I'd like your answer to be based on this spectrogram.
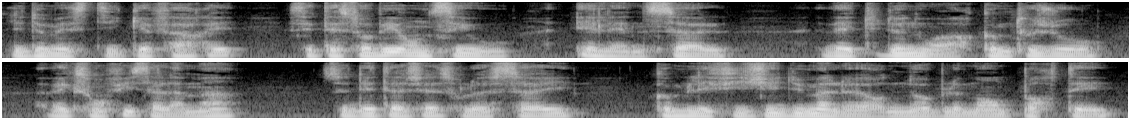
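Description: A man narrates a classic novel in a measured audiobook reading. His voice is deep and husky, with a dark, mellow color. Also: steady tone. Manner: measured, literary.

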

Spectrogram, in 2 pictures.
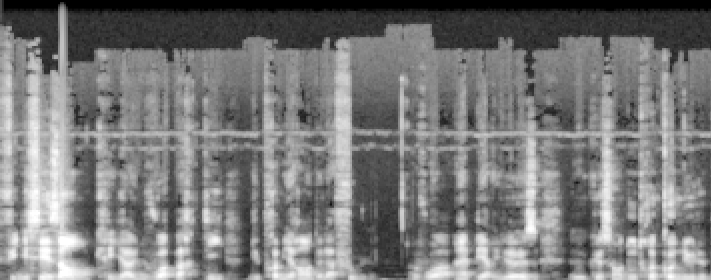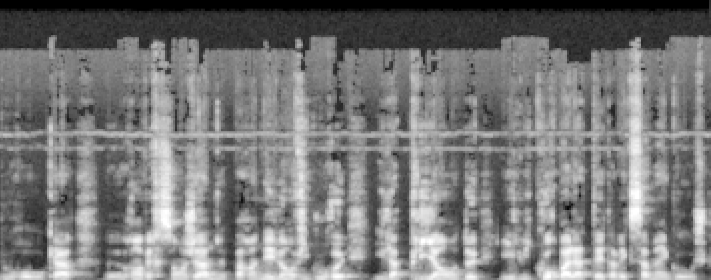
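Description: Low-voiced man reading a novel aloud. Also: a little mellow. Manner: measured dramatic reading with occasional hesitations. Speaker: audiobook narrator. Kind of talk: literary audiobook narration.

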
